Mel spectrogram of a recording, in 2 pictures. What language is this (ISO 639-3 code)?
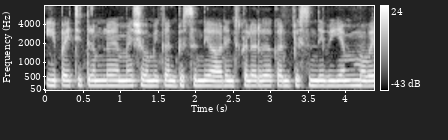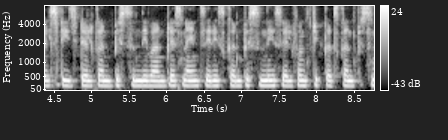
tel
